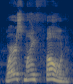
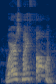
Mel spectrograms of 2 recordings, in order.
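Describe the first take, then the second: First: Slow, higher-pitched question, each word spaced; slow model question. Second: Said in the usual way. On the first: Shown as a demonstration. Teacher models an everyday question, slowly and clearly spaced. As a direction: draw out "Where's my phone" for learners. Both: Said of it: "A gente sempre faz essa pergunta".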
